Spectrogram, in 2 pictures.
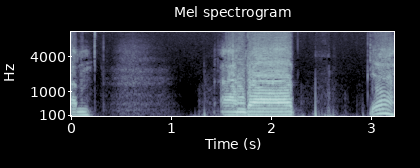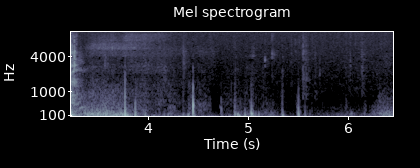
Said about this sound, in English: Burp.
